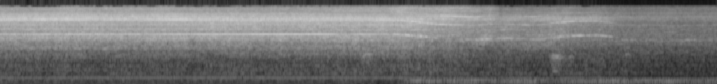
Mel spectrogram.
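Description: An electric snow blower whines steadily, its pitch wavering near the end.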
